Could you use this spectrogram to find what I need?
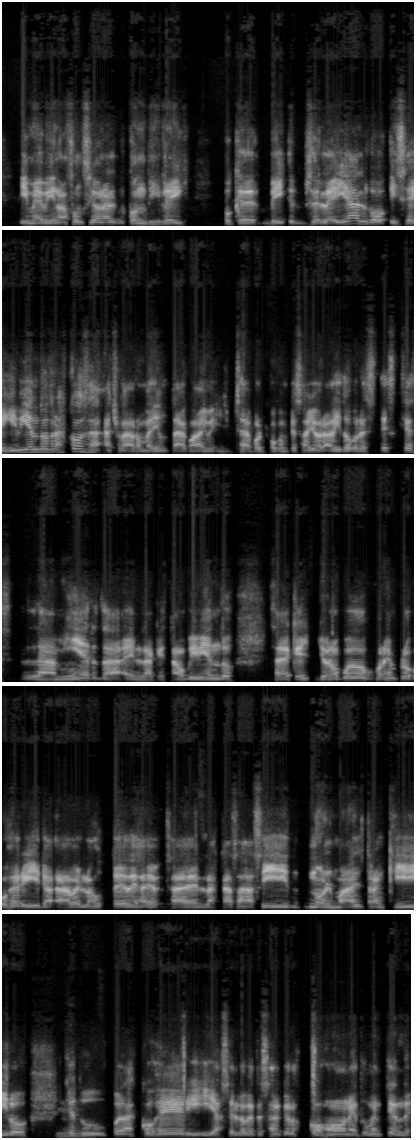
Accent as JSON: {"language": "Spanish", "town": "Bayamón", "country": "Puerto Rico", "said": "yo soy de Bayamón"}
